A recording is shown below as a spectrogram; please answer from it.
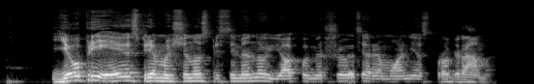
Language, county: Lithuanian, Vilnius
